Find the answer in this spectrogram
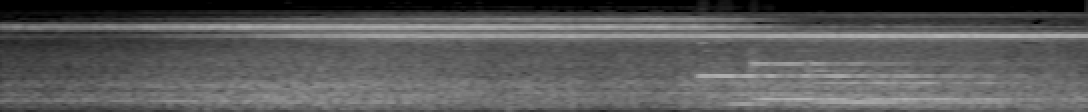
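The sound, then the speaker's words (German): An Interregio train from Arth-Goldau rolls into Göschenen station during the holiday season, its steady rumble growing slightly louder, with high metallic wheel squeals and shrill brake tones rising near the end. No voices are heard. “Jetzt während der Ferienzeit ist immerhin ein bisschen was los auf dem Bahnhof Göschenen.”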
